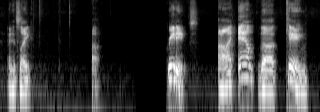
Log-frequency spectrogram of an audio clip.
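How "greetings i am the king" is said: slow, disjointed, machine-like electronic voice. A storyteller voices the king speaking from inside a trench coat, weird electronic voice. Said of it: "it's sort of this weird electronic voice".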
